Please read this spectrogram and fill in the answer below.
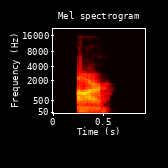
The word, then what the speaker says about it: Nostr: And also I saw the beginnings of Nostr. Or Nostr, I'm not sure how you pronounce that. It's Nostr.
